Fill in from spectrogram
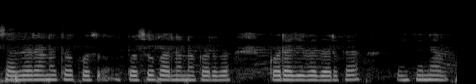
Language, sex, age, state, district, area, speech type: Odia, female, 30-45, Odisha, Kalahandi, rural, spontaneous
